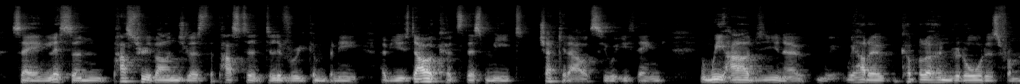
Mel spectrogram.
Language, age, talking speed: English, 20-39, 205 wpm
